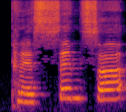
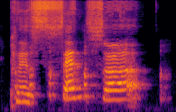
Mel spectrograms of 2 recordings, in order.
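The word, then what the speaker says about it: Presença: to face hosted by presenca i always have to say it like that because otherwise it sounds like placenta so presensa online magazine okay you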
